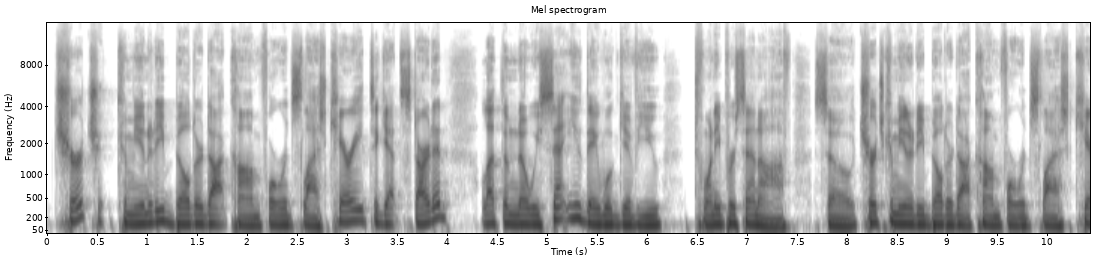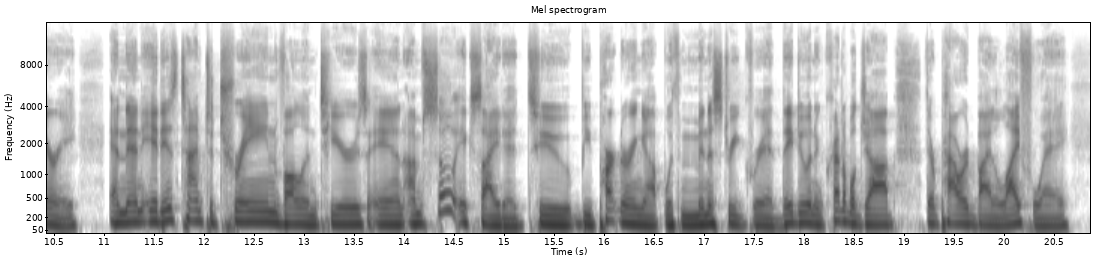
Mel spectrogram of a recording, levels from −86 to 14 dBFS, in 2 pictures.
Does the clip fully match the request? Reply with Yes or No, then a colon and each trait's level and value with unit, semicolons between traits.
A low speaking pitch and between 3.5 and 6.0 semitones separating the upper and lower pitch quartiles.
No: low, 115 Hz; average, 3.1 semitones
